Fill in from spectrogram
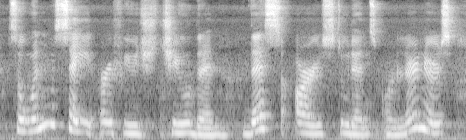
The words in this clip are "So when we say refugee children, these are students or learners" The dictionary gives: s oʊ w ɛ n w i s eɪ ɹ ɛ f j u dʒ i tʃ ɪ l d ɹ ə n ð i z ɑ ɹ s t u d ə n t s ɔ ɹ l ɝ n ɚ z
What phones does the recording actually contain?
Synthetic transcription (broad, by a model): s oʊ w ɛ n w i s eɪ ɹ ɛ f j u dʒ tʃ ɪ l d ɹ ə n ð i s ɑ ɹ s t u d ə n t s ɔ ɹ l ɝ n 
